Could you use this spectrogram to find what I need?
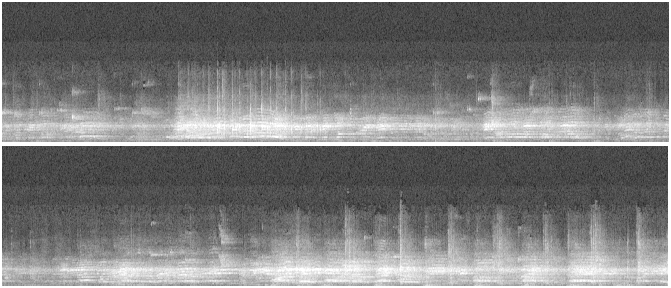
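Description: A crowd talks and cheers in an echoing gym.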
